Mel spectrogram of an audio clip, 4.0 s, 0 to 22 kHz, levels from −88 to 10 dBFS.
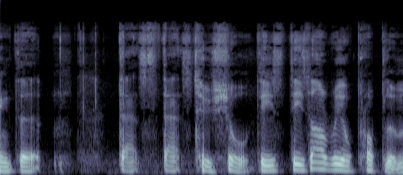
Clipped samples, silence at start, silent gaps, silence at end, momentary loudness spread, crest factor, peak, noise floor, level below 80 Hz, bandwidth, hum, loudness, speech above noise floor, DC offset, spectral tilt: under 0.1%; 0 s; none; 0 s; 16 LU; 16 dB; -4 dBFS; -46 dBFS; -54 dBFS; 13.5 kHz; none; -20 LUFS; 27 dB; under 0.1%; -5.5 dB/octave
